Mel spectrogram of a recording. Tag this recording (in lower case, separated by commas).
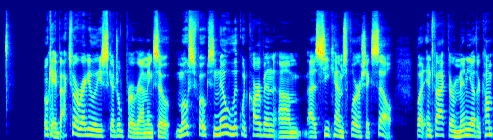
speech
